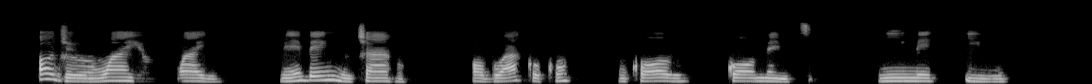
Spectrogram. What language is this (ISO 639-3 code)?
ibo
